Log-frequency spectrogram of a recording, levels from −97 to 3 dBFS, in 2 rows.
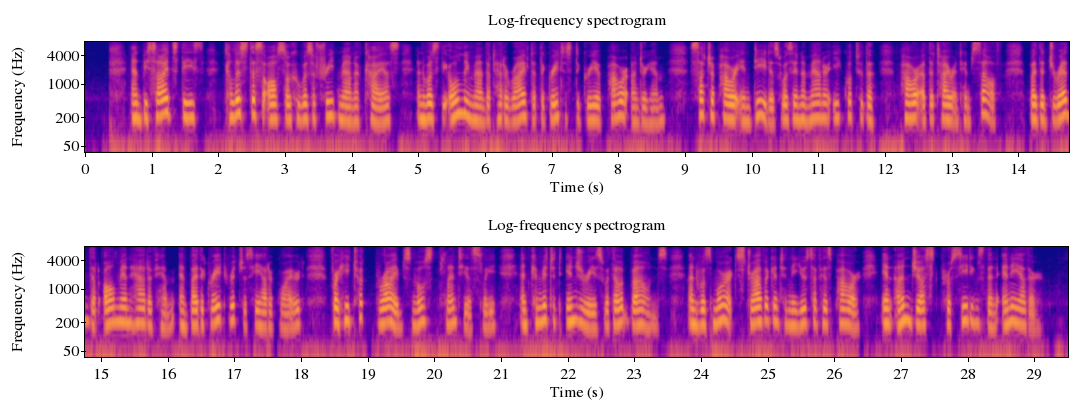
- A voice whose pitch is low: No, high, 190 Hz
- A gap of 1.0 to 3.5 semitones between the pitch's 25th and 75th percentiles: Yes, average, 2.8 semitones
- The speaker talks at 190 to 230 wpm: No, average, 180 wpm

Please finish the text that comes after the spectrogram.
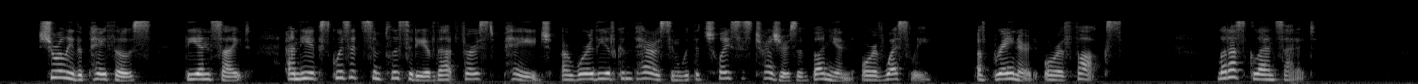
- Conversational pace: Yes, average, 150 wpm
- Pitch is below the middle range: No, high, 240 Hz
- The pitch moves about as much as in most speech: Yes, average, 4.2 semitones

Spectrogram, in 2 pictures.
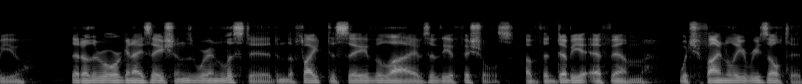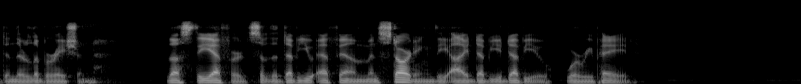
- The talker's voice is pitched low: Yes, very low, 85 Hz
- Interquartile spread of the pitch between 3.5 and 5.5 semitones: No, average, 2.8 semitones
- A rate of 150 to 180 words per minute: Yes, average, 170 wpm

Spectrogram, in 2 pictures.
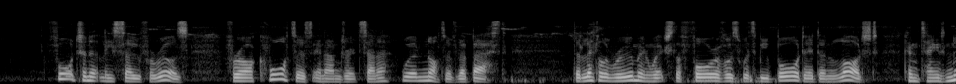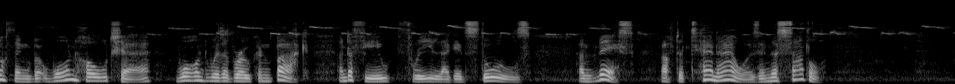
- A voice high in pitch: No, medium, 155 Hz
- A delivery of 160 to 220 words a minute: Yes, average, 175 wpm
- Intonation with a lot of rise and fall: No, average, 4.3 semitones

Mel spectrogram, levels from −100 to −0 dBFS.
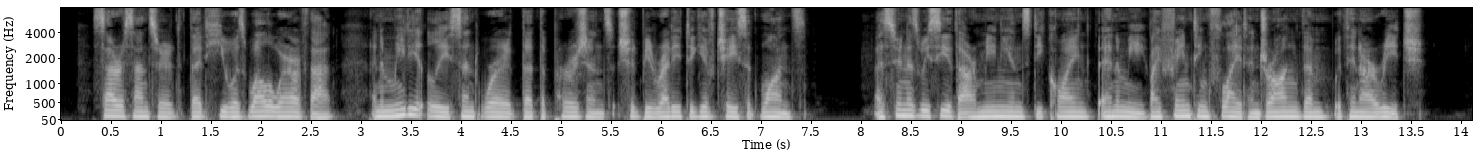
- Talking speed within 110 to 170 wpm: No, average, 185 wpm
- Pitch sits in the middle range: No, low, 120 Hz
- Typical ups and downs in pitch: No, narrow, 1.7 semitones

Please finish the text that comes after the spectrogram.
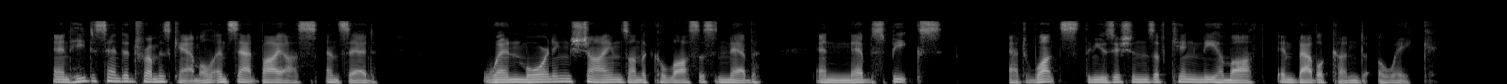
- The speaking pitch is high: No, low, 105 Hz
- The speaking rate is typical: No, slow, 125 wpm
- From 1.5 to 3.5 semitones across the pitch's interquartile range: Yes, average, 2.7 semitones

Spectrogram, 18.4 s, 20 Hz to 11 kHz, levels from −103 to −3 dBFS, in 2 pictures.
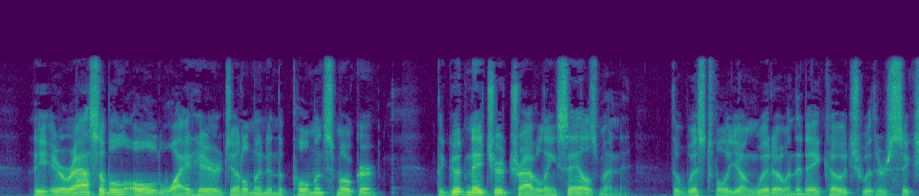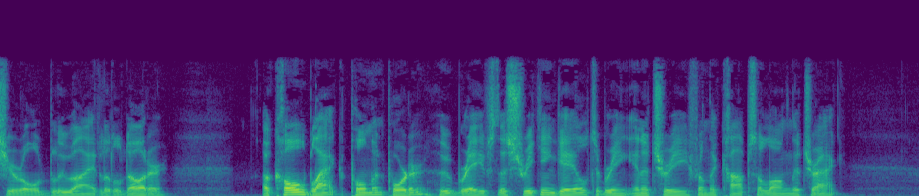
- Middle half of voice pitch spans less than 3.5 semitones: No, average, 4.1 semitones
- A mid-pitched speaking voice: No, low, 100 Hz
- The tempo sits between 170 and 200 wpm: Yes, average, 175 wpm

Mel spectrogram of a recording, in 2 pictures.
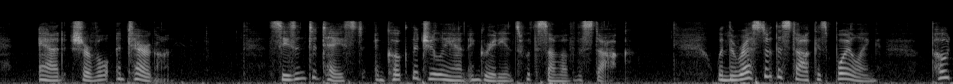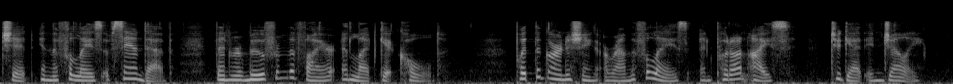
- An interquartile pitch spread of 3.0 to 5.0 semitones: No, wide, 5.6 semitones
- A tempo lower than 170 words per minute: No, average, 175 wpm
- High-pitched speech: Yes, high, 205 Hz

